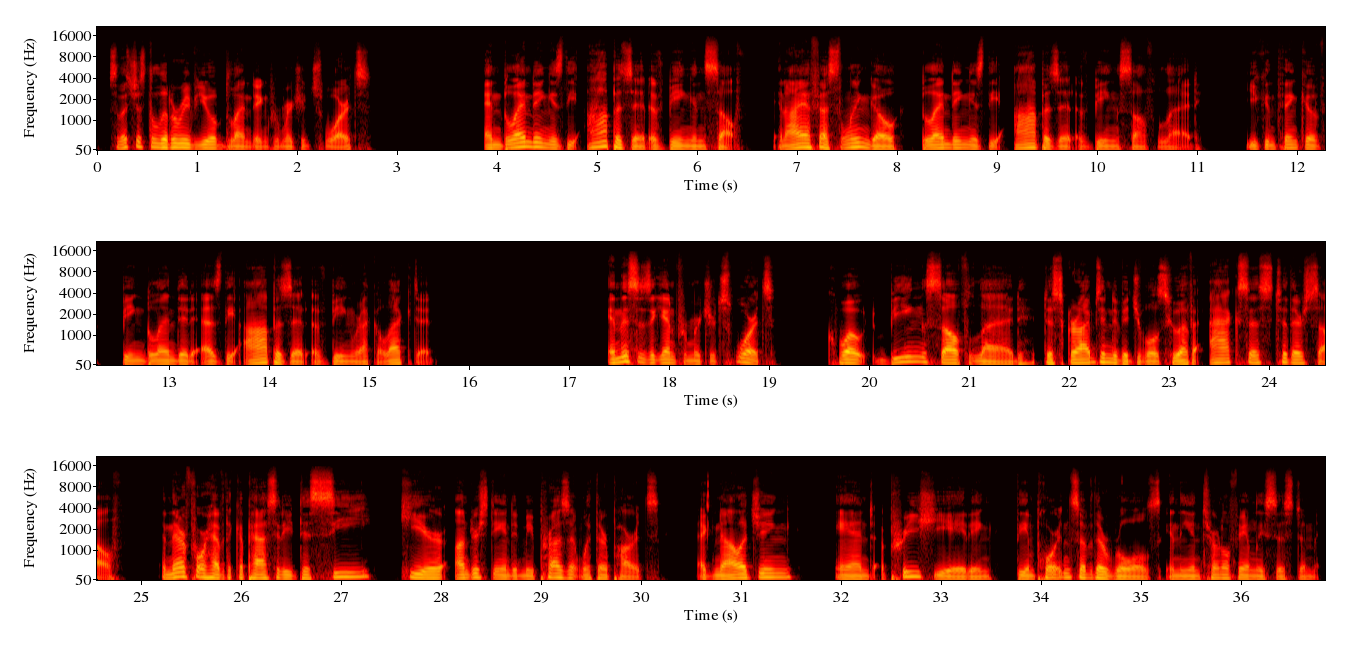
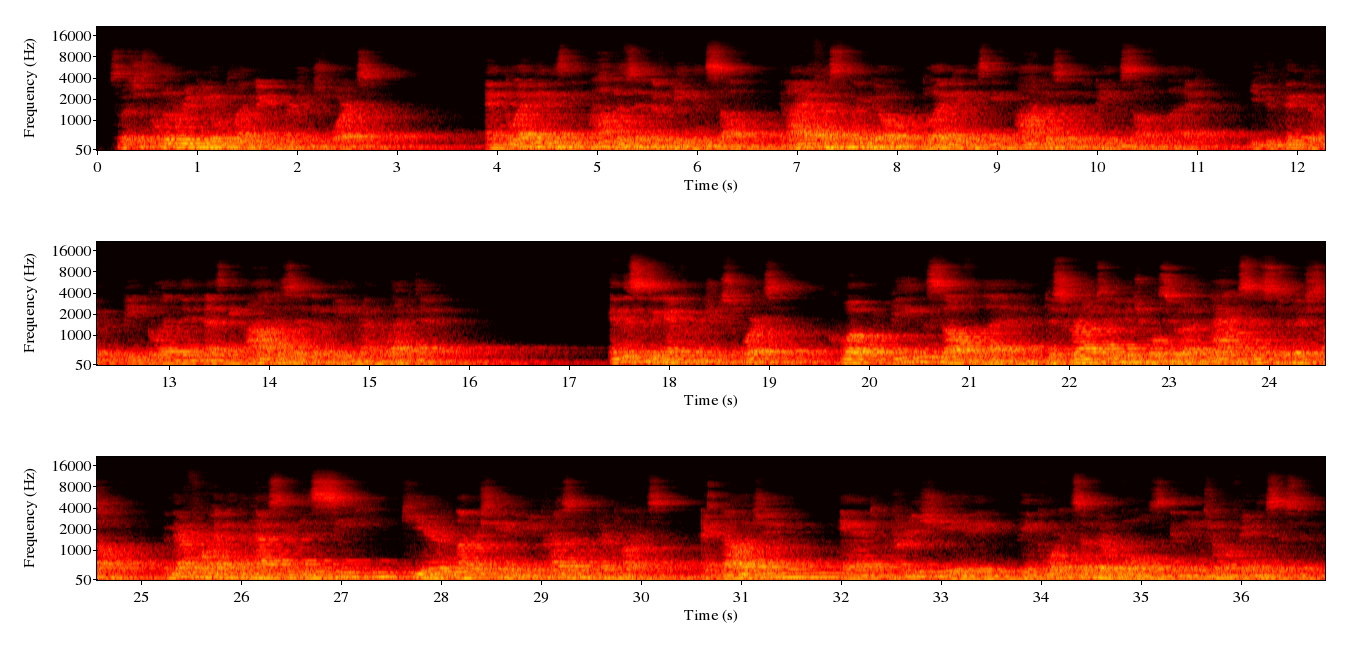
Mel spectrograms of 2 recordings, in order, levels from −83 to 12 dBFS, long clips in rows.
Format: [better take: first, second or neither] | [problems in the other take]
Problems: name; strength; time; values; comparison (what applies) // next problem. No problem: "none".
first | off-mic speech; far // room echo; strong; dies away in 2.7 s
